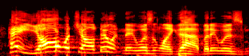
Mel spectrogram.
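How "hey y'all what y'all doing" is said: hammed-up hillbilly holler, high and loud. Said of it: "Hillbilly? Um, not like".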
